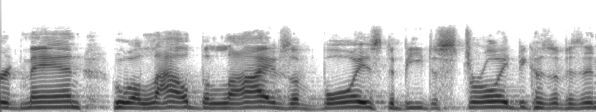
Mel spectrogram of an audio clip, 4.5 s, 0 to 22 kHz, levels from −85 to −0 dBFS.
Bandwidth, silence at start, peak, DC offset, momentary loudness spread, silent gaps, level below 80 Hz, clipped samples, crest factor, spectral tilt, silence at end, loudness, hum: 8 kHz; 0 s; 0 dBFS; under 0.1%; 7 LU; none; -62 dBFS; under 0.1%; 18 dB; -6 dB/octave; 0 s; -18 LUFS; none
